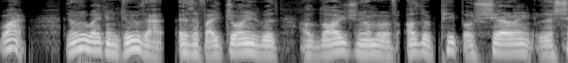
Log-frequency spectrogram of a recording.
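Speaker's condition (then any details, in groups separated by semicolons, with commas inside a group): Tongue cancer; recovering, tongue exercises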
